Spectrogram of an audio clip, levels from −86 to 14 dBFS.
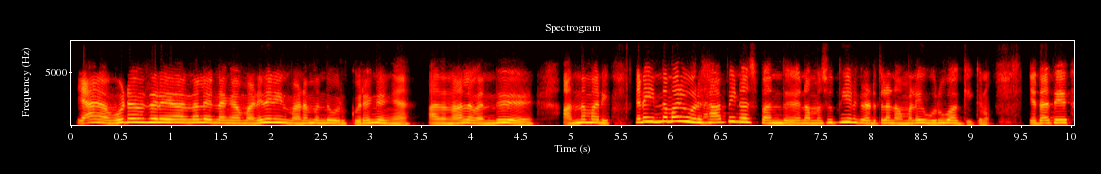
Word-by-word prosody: ஏங்க, 295 0 +3 0.2
ஊடக 335 +3 +2
துறையா 310 -2 +4
இருந்தாலும் 290 +1 +1
என்னங்க! 260 -2 0
மனிதரின் 285 +4 +2
மனம் 240 +3 0
வந்து 255 0 0
ஒரு 220 - -3
குரங்குங்க. 240 -1 0 0.4
அதனால 220 +4 +1
வந்து 230 +6 +1 0.6
அந்த 255 +7 +1
மாரி 280 -5 +1 0.3
ஏன்னா 375 +5 +2
இந்த 375 +2 +2
மாரி 415 0 +2
ஒரு 300 - +2
ஹேப்பினஸ் 340 +2 0
வந்து 250 -2 0 0.2
நம்ம 240 0 -1
சுத்தி 285 +5 -2
இருக்கிற 270 -6 0
இடத்துல 250 +3 -2
நம்மளே 235 +4 -1
உருவாக்கிக்கணும். 200 -8 -3 0.4
ஏதாவது 255 +3 +1
260 Hz, 160 wpm, -21 LUFS, 235-300 Hz, 0.6 s, துறையா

